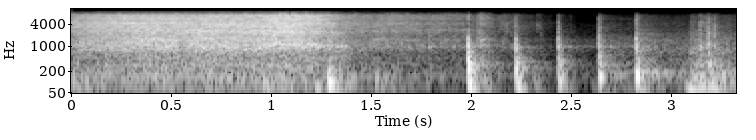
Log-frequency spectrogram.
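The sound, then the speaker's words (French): Dry semolina is poured into a round, shallow aluminium dish over salt. It makes a loud, steady hissing rush that fades, followed by several light, sharp taps. “Et ensuite, on verse la semoule.”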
